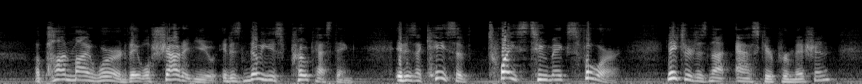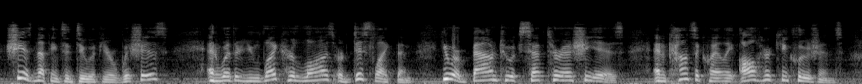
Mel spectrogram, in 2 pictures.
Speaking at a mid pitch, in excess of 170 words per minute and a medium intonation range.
No: medium, 175 Hz; fast, 205 wpm; wide, 7.4 semitones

